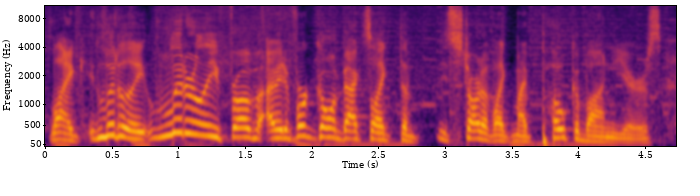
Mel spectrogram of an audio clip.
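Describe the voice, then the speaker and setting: A twenty-year-old man chatting casually on a livestream, animated and swearing, close to a boom-arm studio mic in a small bedroom. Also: fast, faint music behind. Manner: animated, swearing, talks with his hands. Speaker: streamer. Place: small bedroom streaming room with purple lights. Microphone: studio mic on boom arm, headphones.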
